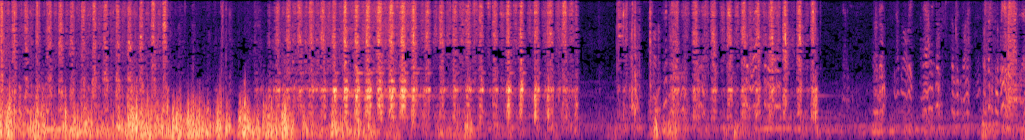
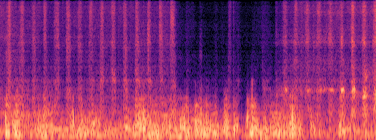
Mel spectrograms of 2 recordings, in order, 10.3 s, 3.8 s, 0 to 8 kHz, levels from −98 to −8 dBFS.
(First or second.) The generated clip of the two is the second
